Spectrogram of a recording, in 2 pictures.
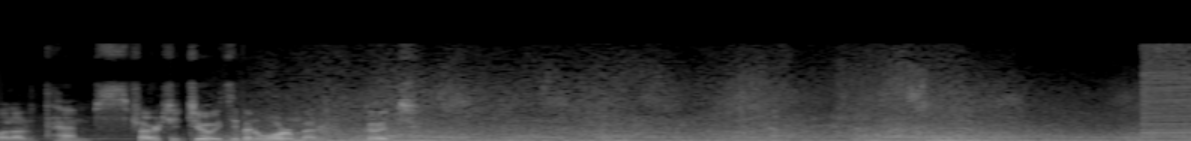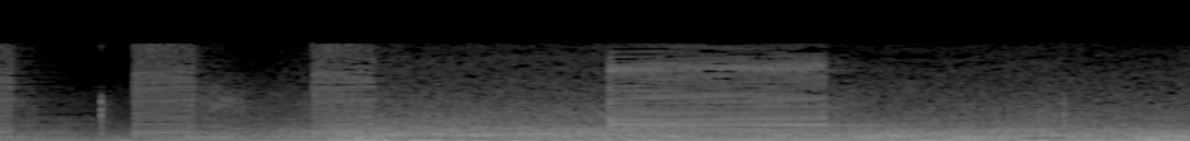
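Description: Racing car engines rev and idle loudly on a starting grid.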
